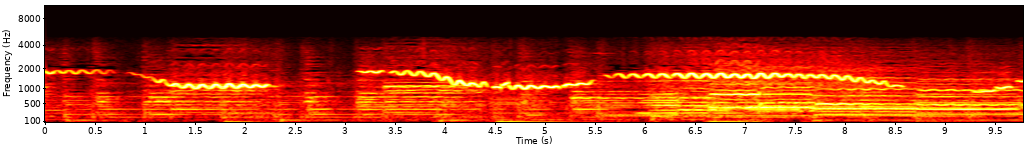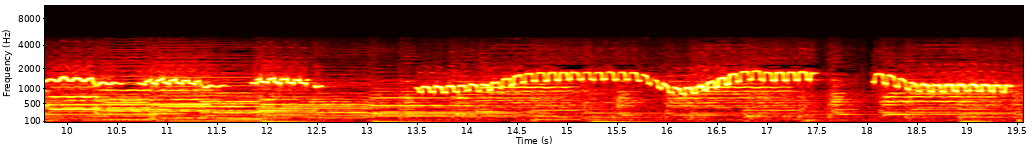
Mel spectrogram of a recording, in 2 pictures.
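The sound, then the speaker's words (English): A man whistles a bright, warbling birdsong-like melody with quick trills and gliding notes, loud, carried continuously over a full orchestral accompaniment with no talking. “… was a fellow named …, and he could out-whistle a flock of nightingales.”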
